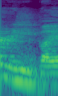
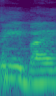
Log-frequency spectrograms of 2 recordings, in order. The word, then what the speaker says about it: rib eye: Akala ko ba ribay ang pag-pronounce? Hindi sir. Ribai.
